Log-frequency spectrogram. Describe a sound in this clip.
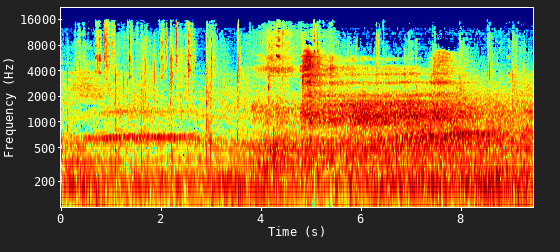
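Footsteps scuff slowly across a hard floor.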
